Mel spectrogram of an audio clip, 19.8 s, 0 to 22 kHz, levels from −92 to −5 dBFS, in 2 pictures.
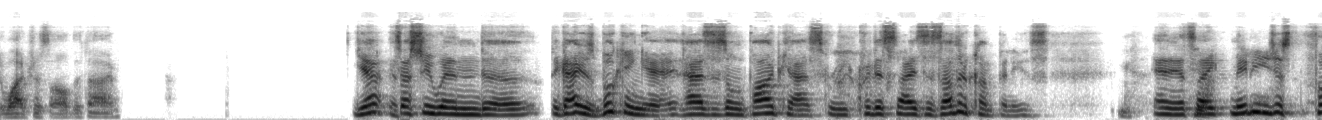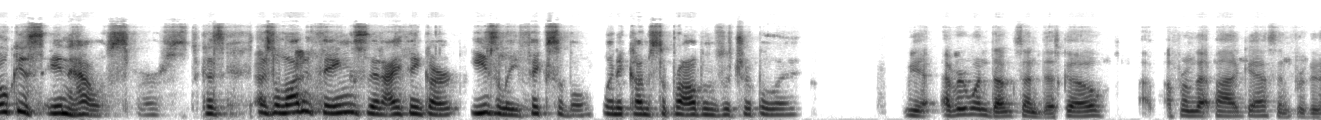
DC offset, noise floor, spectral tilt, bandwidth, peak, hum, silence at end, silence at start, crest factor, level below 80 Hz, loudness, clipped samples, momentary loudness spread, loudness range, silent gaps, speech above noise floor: under 0.1%; -86 dBFS; -4 dB/octave; 10 kHz; -2 dBFS; none; 0 s; 0 s; 16 dB; -64 dBFS; -17 LUFS; under 0.1%; 15 LU; 7 LU; none; 69 dB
